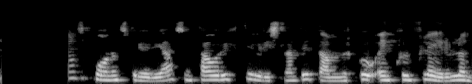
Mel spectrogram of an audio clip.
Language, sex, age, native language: Icelandic, female, 50-59, Icelandic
